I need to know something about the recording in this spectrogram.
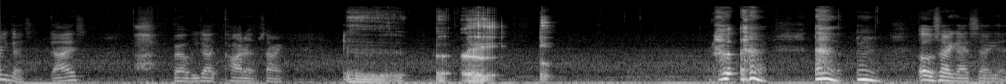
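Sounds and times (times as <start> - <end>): person burping: 3.4 - 5.6.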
